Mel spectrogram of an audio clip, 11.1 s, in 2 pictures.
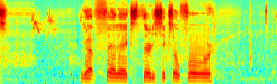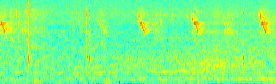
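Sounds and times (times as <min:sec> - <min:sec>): small bird chirping: 0:00.1 - 0:01.3.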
